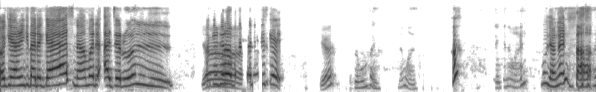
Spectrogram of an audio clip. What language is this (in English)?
Malay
